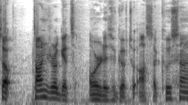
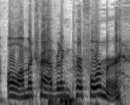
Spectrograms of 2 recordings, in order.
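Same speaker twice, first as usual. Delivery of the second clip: higher, louder mock stage announcement; hammed-up showman; 8 semitones higher, 7 dB louder than usual. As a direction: play the cheesy street performer. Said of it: "Tanjiro's like".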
